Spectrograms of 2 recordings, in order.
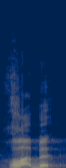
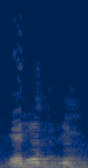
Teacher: با میں کلکلا، یعنی آواز لوٹ کر آنی چاہیے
